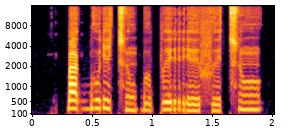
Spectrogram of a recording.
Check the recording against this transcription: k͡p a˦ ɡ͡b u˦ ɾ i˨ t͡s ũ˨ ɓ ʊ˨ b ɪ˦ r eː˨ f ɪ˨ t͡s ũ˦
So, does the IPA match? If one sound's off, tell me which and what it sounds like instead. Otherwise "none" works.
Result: b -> p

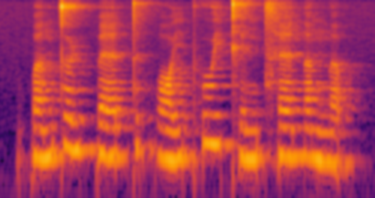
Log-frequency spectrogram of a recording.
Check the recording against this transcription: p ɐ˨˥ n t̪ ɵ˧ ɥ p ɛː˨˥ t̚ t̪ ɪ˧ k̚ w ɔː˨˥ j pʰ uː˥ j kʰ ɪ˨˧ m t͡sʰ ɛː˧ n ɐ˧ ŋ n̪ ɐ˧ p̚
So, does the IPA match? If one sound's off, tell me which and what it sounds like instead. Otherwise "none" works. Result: m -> ŋ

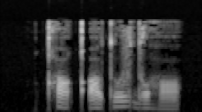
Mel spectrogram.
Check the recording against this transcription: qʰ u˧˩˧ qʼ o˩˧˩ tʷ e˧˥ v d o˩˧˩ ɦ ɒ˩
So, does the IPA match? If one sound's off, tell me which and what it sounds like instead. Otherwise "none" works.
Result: none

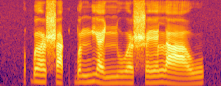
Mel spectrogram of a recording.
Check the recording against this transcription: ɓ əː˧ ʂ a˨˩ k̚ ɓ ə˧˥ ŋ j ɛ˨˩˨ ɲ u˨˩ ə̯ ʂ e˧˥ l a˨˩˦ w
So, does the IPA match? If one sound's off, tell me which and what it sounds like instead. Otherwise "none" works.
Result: none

